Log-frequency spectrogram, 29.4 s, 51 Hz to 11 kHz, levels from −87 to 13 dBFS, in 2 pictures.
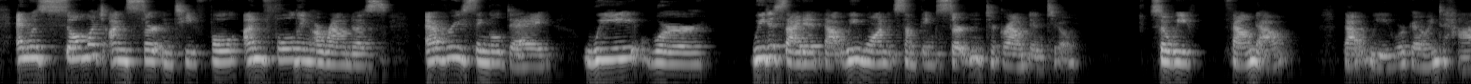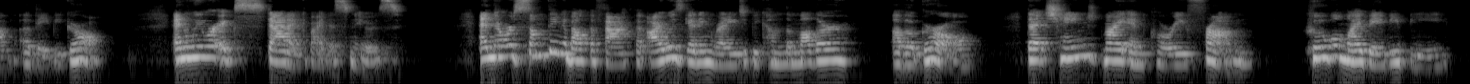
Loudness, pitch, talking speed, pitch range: -25 LUFS, 220 Hz, 150 wpm, 190-245 Hz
